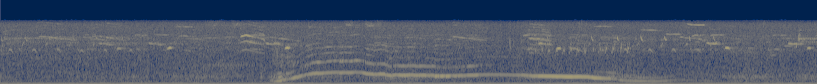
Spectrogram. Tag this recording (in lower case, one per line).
domestic animals
cat
animal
